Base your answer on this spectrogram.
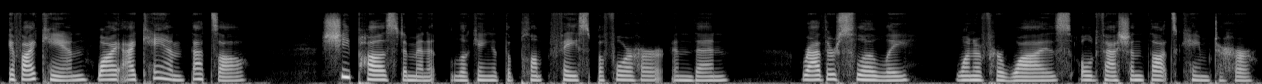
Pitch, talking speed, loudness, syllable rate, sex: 200 Hz, 145 wpm, -19 LUFS, 4.1 syllables/s, female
